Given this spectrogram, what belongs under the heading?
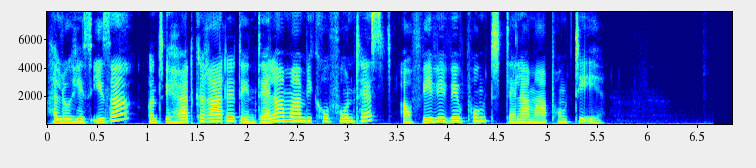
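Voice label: speech female shure pg42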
